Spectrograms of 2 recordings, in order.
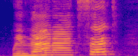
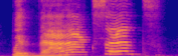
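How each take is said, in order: First: Higher and louder sneer; scornful inner critic. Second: Higher, louder, slow sneer; scornful inner critic. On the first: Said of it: "The inner critic". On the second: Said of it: "Inner critic". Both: Acted. Inner critic sneering at the would-be speaker, higher and louder. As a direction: scoff at the very idea.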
